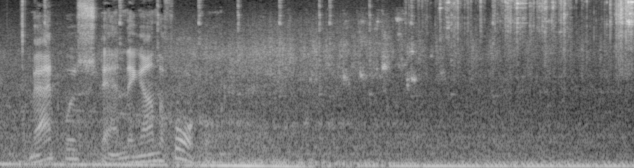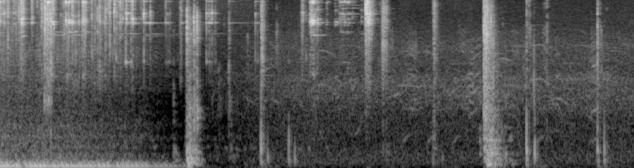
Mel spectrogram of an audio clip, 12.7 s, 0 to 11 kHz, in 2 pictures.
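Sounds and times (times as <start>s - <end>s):
car engine rumbling pulling into a gas station: 0.0s - 8.5s
speech: 0.4s - 2.6s
keys jangling: 4.2s - 10.2s.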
